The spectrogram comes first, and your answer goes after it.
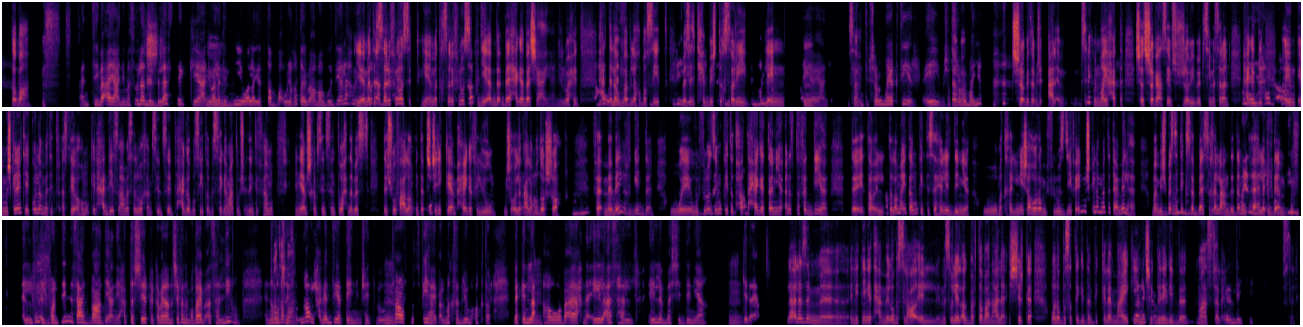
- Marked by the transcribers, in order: chuckle; tapping; other background noise; unintelligible speech; unintelligible speech; laugh; unintelligible speech; unintelligible speech; unintelligible speech; laugh; unintelligible speech
- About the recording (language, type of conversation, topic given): Arabic, unstructured, هل المفروض الشركات تتحمّل مسؤولية أكبر عن التلوث؟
